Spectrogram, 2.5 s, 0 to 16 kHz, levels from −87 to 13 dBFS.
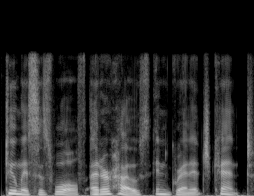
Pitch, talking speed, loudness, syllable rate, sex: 170 Hz, 210 wpm, -16 LUFS, 4.9 syllables/s, female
